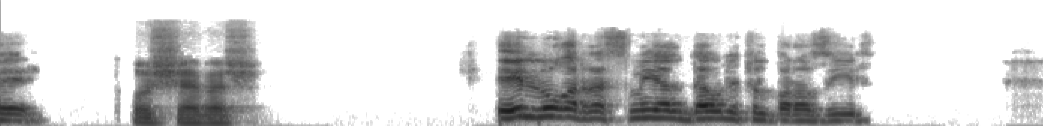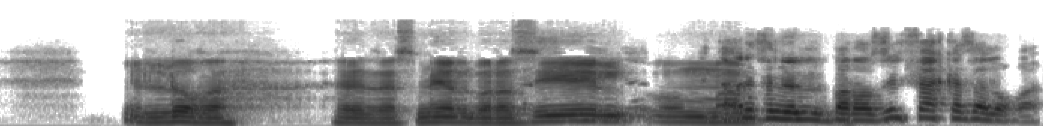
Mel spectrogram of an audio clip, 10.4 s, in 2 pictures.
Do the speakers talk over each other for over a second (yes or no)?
yes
